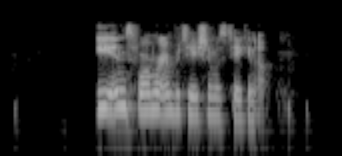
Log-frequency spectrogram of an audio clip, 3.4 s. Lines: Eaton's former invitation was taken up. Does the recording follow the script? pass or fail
pass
